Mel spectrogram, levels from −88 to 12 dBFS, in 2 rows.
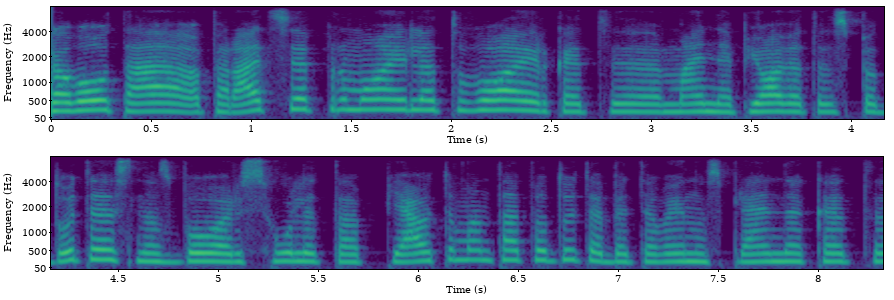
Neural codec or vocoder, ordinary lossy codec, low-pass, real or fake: none; Opus, 16 kbps; 7.2 kHz; real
